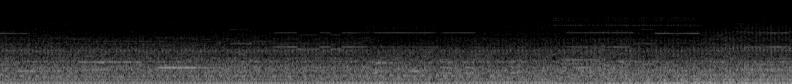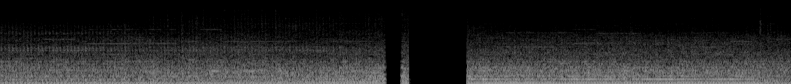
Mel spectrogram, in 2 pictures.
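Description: Metal parts rattle and clank as the vehicle rolls along.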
